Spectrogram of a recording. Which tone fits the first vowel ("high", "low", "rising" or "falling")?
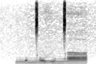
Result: low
